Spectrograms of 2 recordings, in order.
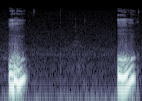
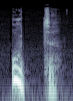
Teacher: two options are acceptable in French the first one you don't pronounce the final t second one you pronounce it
